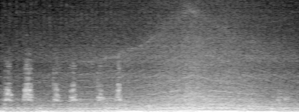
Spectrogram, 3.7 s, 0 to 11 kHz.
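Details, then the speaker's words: A 1988 Saab 900 Turbo with a hard-start issue, started warm after rewiring, starts more easily. The engine climbs from idle through a rev with a rising airy hiss over the roar as the turbo spools up normally. "well I would say that was an easier start I mean the the engine is warm oh can you hear the turbo"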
